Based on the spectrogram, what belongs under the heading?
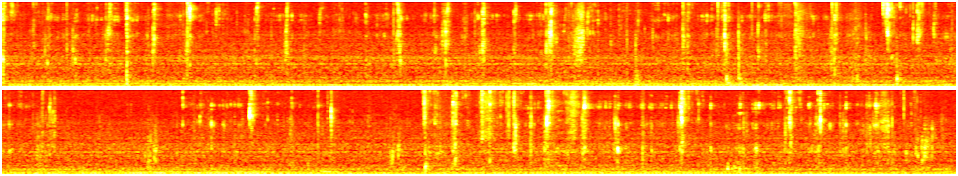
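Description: Close-miked chewing of a dry, fried giant chicken skewer, with scattered mouth clicks, and a swig of milk from a carton about halfway through. A steady low hum runs underneath.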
